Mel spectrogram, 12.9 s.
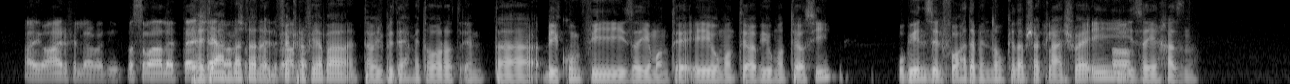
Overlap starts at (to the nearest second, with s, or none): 2 s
